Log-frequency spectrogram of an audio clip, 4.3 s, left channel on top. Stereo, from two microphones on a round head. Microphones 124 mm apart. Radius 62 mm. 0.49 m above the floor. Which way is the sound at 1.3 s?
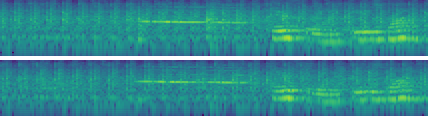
50° right (ahead or behind).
